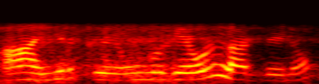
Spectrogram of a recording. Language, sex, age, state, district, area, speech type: Tamil, female, 30-45, Tamil Nadu, Chennai, urban, conversation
